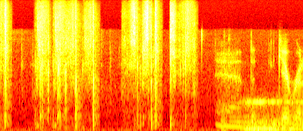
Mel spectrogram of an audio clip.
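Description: A deck of cards for the Kingdom Death: Monster board game is shuffled up close in several quick, soft riffling bursts, then the shuffling stops and a faint voice and low background sounds follow.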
